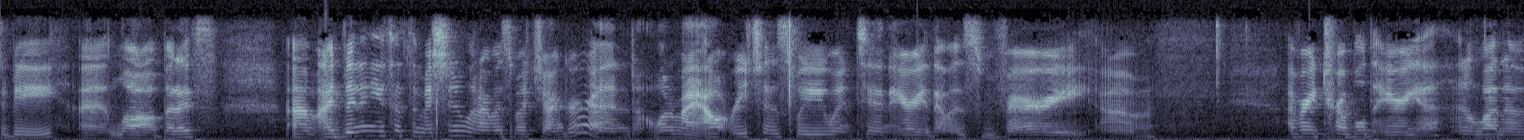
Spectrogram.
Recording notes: Keep listening, the sound will get better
